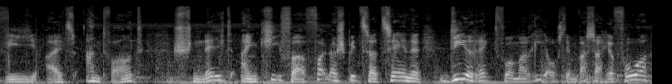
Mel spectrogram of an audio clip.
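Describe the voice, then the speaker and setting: A man's voice: fairly high pitch, animated, measured pace, slight background noise. A man narrating a scripted audio drama for children.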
